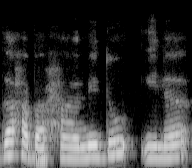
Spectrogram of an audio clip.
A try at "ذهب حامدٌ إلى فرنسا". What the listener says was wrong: Hamidun. There should be tanween on the end of Hamidun. Dhahaba Hamidun.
